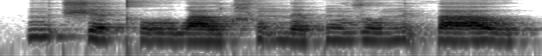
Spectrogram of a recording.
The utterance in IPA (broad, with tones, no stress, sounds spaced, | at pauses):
ŋ ɪ˦ ʔ ʃ ɛ˨ kʰ o˨ ʊ̯ w a˨ ʊ̯ t͡ɕʰ ũ˦˨ n ɛ˨ p ũ˦ z o˦ n ĩ˦˨ θ a˦ ʊ̯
